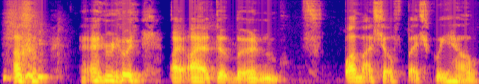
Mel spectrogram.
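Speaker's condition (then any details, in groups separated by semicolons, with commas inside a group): Spastic quadriplegic cerebral palsy; all four limbs affected, purely physical, no intellectual component, motorized wheelchair as main mobility aid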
